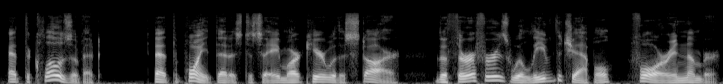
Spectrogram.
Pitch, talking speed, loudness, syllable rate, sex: 110 Hz, 205 wpm, -18 LUFS, 5.6 syllables/s, male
